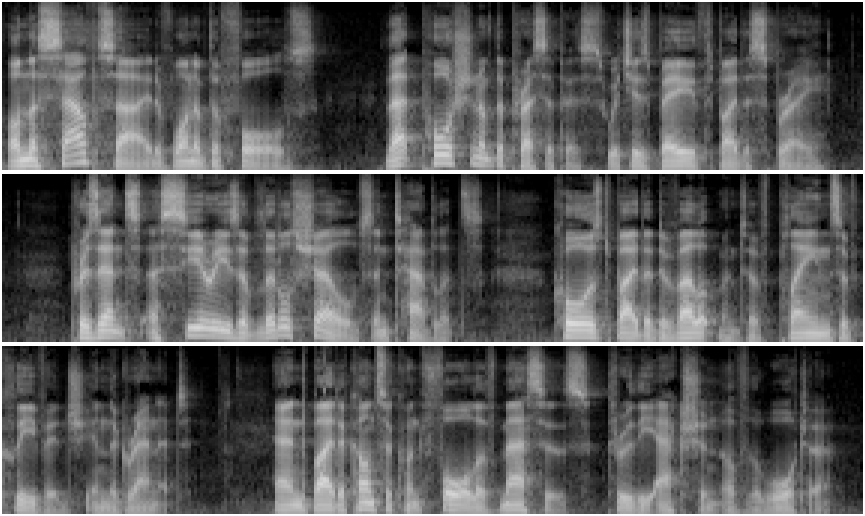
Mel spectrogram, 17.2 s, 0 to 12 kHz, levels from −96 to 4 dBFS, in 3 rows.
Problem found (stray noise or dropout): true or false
false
